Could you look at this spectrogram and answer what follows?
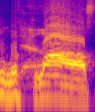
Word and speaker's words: Lefebvre: And it's pronounced Leflobs.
